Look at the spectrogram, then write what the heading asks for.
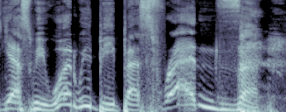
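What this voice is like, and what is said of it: Raspy cartoon character voice. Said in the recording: “I feel like I'm so slowly drifting into Snagglepuss ... raspy.”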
